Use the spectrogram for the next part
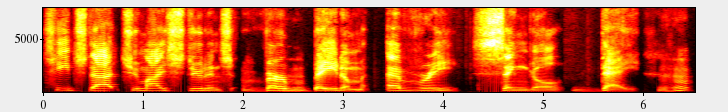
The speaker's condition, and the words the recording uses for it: No condition.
